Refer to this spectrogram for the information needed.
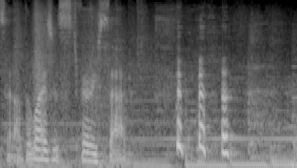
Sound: laughs

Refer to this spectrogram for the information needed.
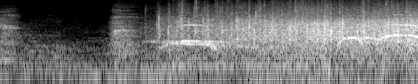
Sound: audience applauding and cheering

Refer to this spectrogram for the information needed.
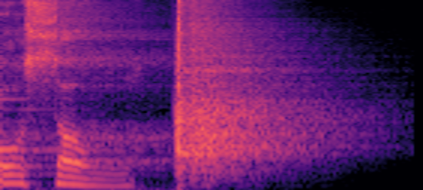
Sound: gavel strike

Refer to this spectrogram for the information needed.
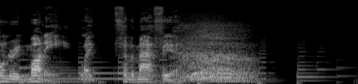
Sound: crowd gasping sound effect

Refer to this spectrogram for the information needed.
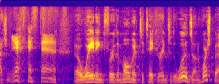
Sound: laugh

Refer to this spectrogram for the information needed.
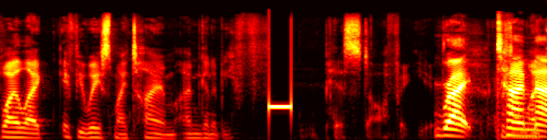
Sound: beep

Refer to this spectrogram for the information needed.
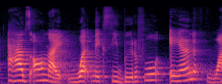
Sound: none

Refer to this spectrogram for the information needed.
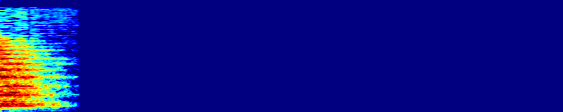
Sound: silence

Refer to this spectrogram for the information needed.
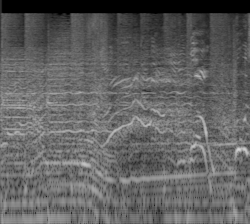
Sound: screaming

